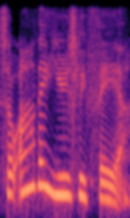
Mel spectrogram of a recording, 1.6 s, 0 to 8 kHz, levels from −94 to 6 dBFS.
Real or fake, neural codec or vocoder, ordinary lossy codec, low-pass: real; none; Opus, 64 kbps; 7.2 kHz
